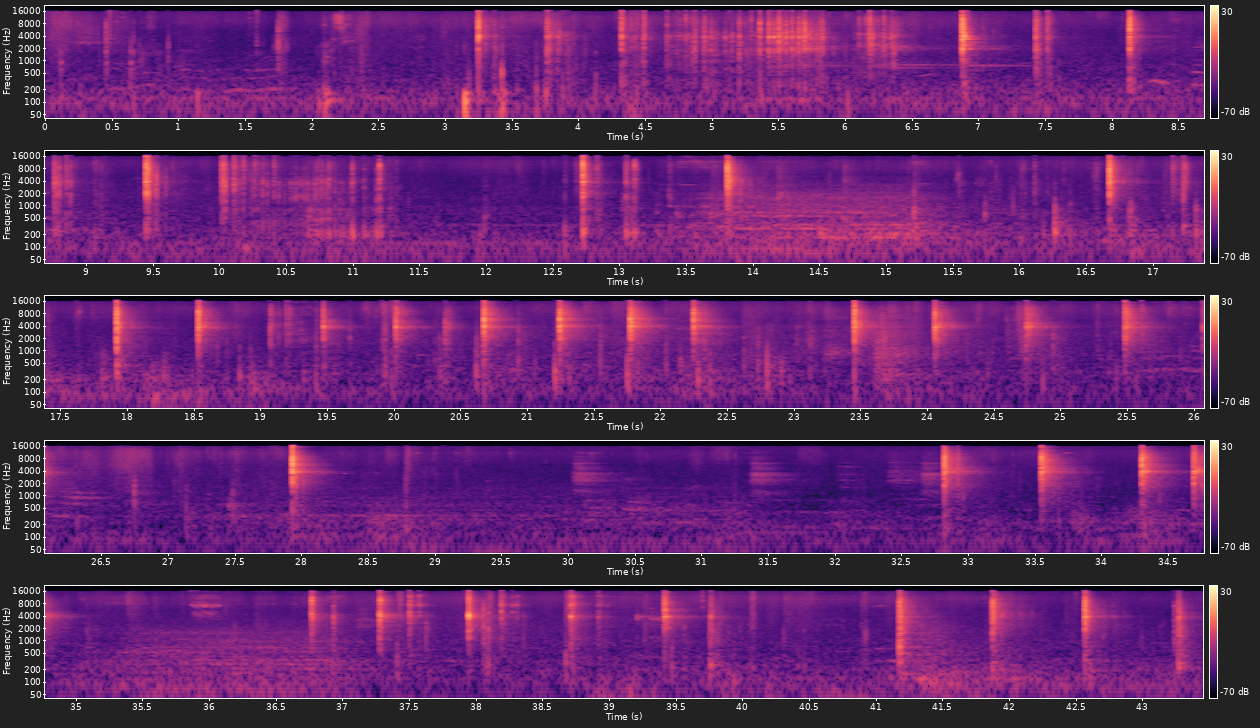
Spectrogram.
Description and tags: A recording in the entrance/exit of the school building as the automatic opens and closes.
